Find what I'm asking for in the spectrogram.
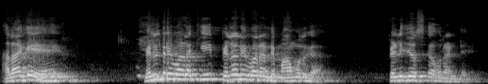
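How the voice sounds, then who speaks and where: An older man from Andhra Pradesh tells funny stories from a meeting-hall stage. His voice sits high for a man, and he slips into the voices of the people in his tales as he goes. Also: lively intonation, a little fast, darkish tone. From Andhra Pradesh, India. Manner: storytelling, acting out quoted voices. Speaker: speaker at a public meeting. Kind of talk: humorous anecdotes told to an audience.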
